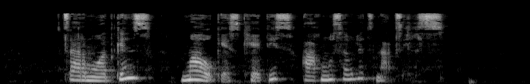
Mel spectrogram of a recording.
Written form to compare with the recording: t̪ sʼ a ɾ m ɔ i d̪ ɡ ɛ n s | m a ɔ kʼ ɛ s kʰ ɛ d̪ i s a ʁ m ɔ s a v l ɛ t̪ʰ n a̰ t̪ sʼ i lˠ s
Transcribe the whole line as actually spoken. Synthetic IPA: t̪ sʼ a ɾ m ɔ a d̪ ɡ ɛ n s | m a ɔ kʼ ɛ s kʰ ɛ d̪ i s a ʁ m ɔ s a v l ɛ t̪ʰ n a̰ t̪ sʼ i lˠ s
